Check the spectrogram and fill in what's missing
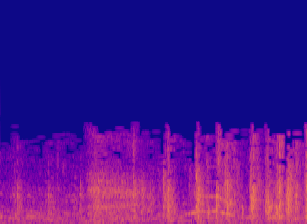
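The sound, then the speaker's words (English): Scattered audience applause mixed with crowd murmur, with about half the room not applauding, starting as a steady wash and turning into sharper, denser claps toward the end, moderately loud throughout. “And do y'all notice that half the room wasn't applauding?”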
